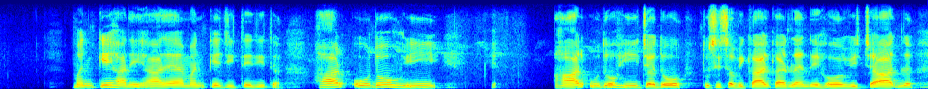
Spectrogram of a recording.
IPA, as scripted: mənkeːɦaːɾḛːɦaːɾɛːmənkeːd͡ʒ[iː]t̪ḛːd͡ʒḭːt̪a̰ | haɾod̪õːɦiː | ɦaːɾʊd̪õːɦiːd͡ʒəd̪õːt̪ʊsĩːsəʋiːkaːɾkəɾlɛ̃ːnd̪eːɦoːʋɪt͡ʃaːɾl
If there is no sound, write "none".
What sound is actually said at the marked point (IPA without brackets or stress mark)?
iː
